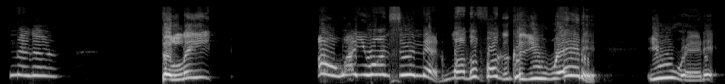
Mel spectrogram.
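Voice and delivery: high and loud, almost crying out; scolding a woman who unsent her message; outraged yelling. Real, not acted. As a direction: shout it at whoever left you on read. Ranting at someone who unsent.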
